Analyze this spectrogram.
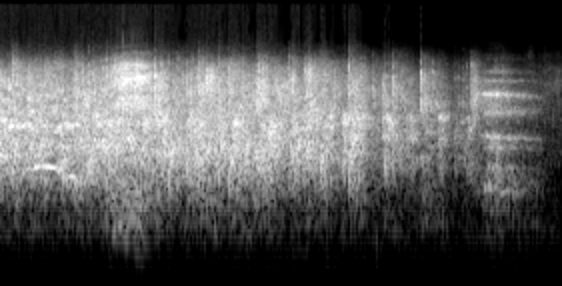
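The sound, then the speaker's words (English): A crowd claps steadily in a dense, crackling wash of applause that holds strong for several seconds, then begins to thin and fade toward the end, applauding the committee that planned the event. “And they should be applauded.”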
